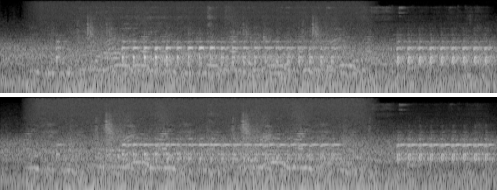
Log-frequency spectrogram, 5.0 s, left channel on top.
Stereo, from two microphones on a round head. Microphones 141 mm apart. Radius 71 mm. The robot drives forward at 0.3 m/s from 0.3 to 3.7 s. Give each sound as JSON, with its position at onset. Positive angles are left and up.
{"t": 0.6, "sound": "tapping", "side_deg": 50, "distance_m": 0.6}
